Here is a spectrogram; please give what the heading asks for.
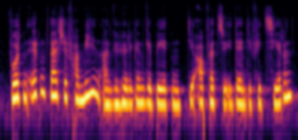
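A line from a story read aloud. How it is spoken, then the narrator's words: Plain question. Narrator (German): fragte Don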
